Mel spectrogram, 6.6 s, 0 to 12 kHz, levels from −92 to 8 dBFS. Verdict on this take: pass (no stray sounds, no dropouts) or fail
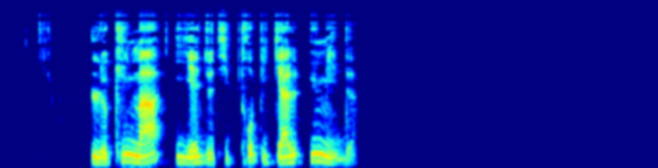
pass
